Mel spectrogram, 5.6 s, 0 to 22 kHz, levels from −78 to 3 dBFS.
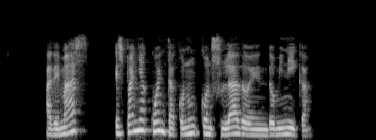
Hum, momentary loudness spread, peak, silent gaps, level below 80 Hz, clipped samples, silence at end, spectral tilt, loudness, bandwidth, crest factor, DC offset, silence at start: none; 8 LU; -2 dBFS; 1.44-1.72 s; -60 dBFS; under 0.1%; 1 s; -5 dB/octave; -17 LUFS; 7.8 kHz; 16 dB; under 0.1%; 0.7 s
